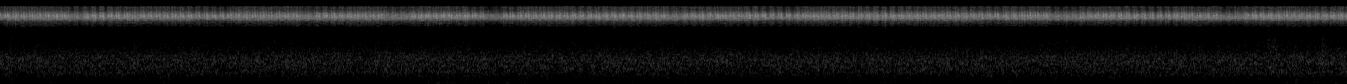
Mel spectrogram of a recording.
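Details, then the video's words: Steady high shrill trilling from a chorus of crickets, the males producing it by stridulation with wing teeth, pulsing on without pause for the whole stretch over a soft background hiss. "Most relaxing cricket sound"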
